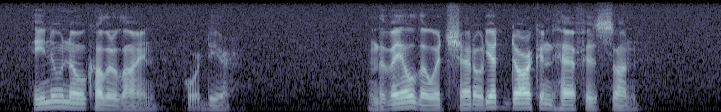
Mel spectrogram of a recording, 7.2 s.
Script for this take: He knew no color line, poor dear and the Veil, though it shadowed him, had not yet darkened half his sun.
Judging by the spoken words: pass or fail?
fail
